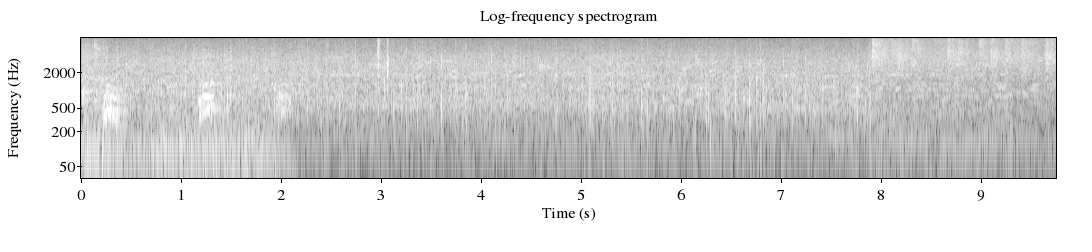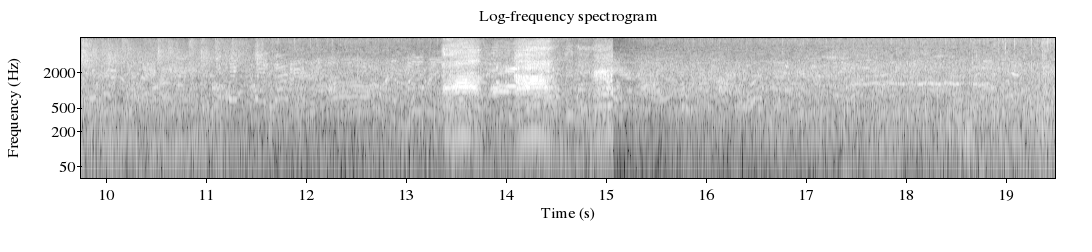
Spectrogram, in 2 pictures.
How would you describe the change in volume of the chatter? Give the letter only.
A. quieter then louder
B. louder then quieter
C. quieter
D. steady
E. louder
D.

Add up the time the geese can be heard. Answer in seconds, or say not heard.
2 s.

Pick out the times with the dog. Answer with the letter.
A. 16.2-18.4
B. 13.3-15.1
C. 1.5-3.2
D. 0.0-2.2
D.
